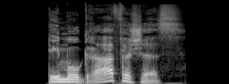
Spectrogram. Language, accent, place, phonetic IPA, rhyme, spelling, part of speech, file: German, Germany, Berlin, [demoˈɡʁaːfɪʃəs], -aːfɪʃəs, demografisches, adjective, De-demografisches.ogg
- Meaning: strong/mixed nominative/accusative neuter singular of demografisch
